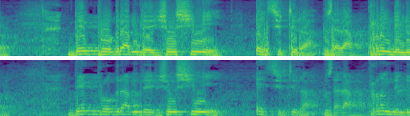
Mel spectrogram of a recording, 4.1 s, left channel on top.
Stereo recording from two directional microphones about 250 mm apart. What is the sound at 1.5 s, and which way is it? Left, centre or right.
A man's voice, left.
